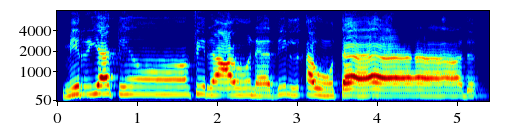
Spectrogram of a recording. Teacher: আউনা, এখানে তাড়াতাড়ি পড়তে হবে। জিল আউতাদ, এখানে তিন আলিফ টান আর অক্ফ করলে দাল সাকিন কলকলা হবে।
